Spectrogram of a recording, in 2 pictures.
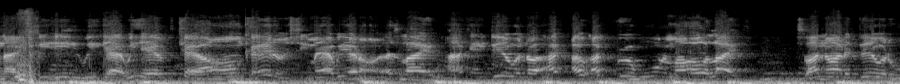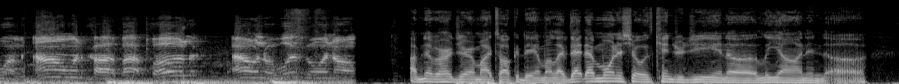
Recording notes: we opened up the phone lines to see what our listeners thought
